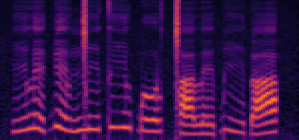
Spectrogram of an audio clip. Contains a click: yes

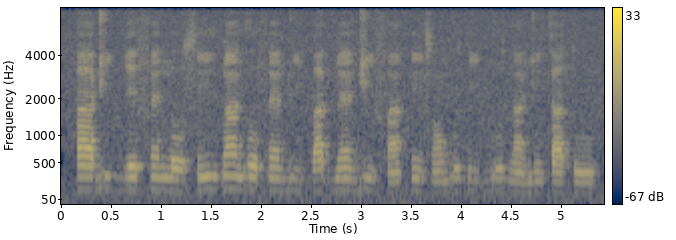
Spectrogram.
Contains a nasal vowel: yes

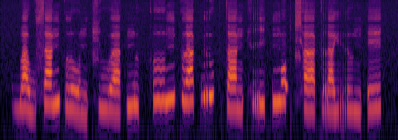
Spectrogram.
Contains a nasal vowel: no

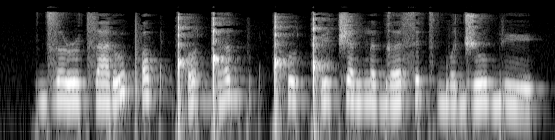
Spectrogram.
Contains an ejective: yes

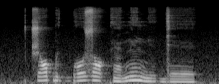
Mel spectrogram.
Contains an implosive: yes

